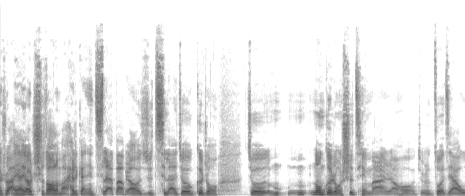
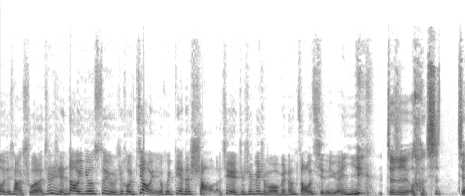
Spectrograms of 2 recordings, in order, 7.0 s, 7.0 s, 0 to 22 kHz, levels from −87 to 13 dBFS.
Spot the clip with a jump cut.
first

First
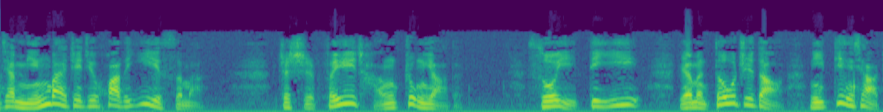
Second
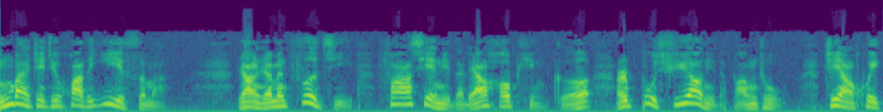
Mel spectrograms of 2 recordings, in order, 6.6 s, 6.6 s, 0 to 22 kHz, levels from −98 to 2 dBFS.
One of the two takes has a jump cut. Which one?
first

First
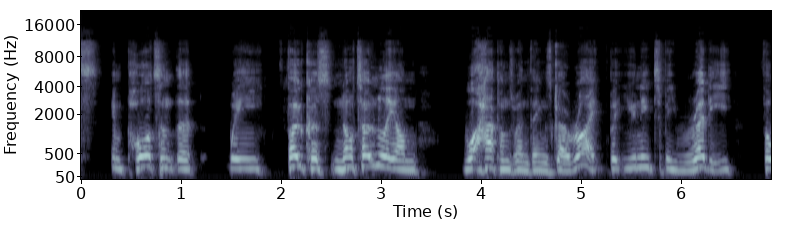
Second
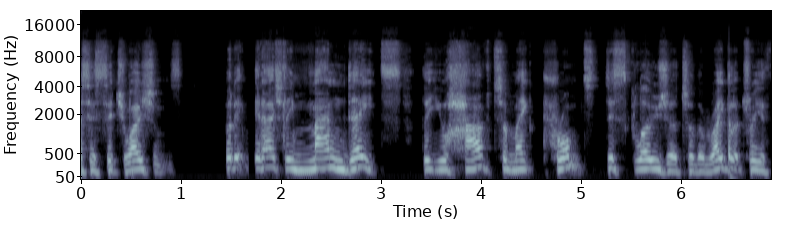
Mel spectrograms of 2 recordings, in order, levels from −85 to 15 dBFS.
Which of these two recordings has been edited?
second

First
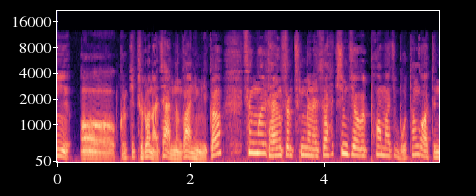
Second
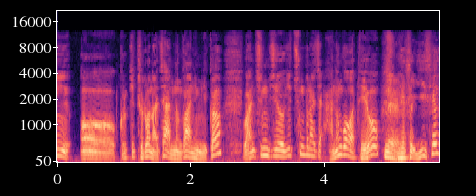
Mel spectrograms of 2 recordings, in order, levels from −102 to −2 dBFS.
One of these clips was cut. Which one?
second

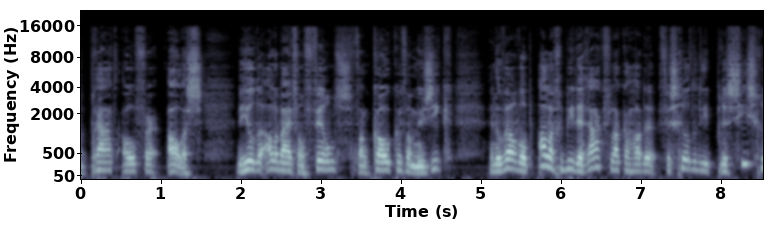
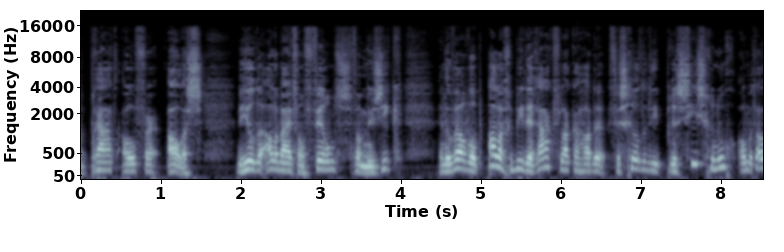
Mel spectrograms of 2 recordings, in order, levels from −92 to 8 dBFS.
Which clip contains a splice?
second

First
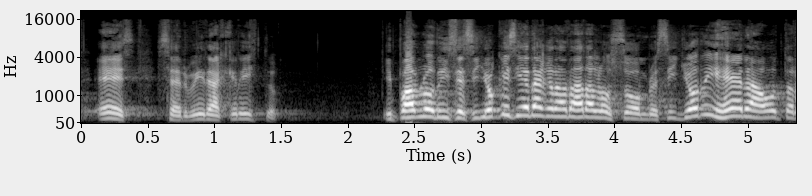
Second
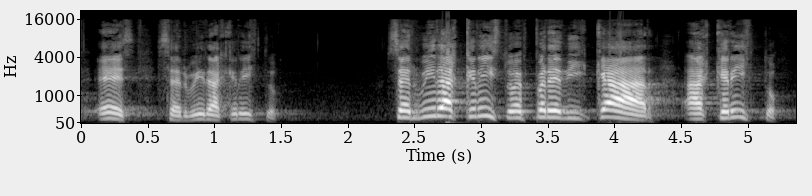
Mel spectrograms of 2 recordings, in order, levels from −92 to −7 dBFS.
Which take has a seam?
first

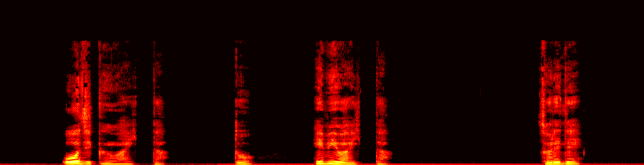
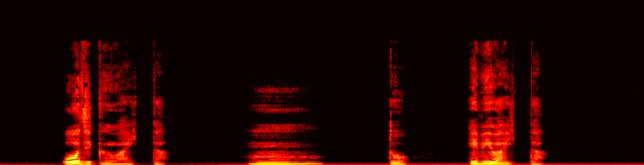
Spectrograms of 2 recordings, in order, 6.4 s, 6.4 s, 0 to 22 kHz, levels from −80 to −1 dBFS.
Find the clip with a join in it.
first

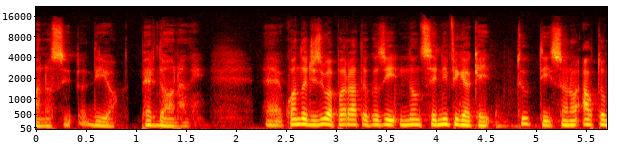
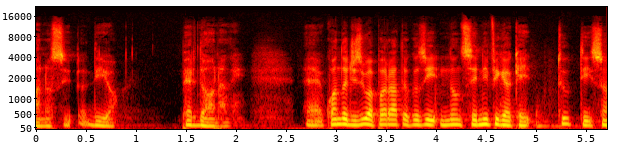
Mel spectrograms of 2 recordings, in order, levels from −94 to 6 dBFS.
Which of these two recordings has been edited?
first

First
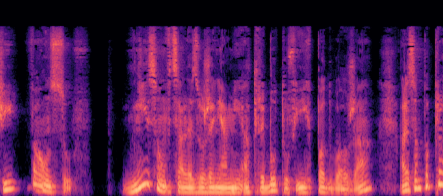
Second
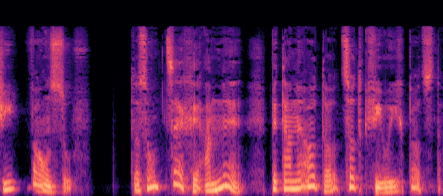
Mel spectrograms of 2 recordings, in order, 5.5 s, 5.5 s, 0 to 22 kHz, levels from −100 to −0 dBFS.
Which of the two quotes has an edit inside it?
first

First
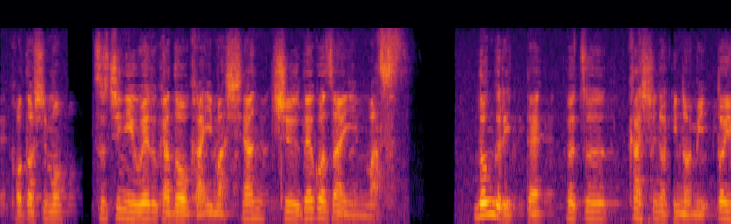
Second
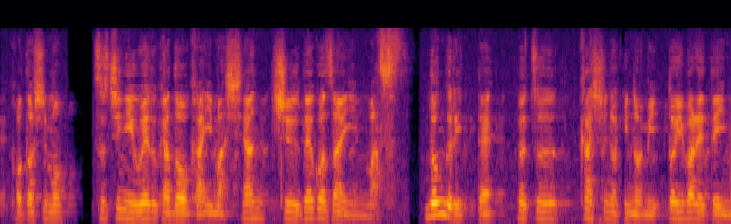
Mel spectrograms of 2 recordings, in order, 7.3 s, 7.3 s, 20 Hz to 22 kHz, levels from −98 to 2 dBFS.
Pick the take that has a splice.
second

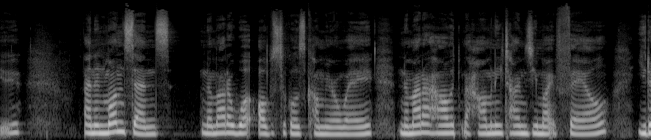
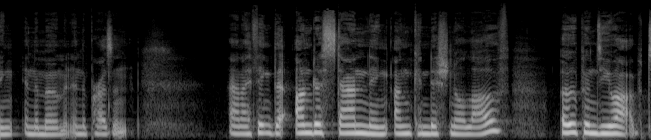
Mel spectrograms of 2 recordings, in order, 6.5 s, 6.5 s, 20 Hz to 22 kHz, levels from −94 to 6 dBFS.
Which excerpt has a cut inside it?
first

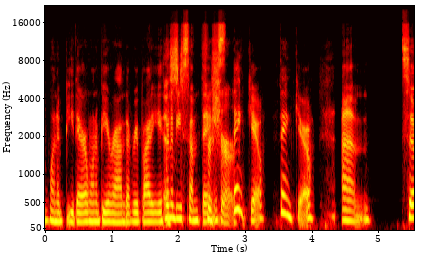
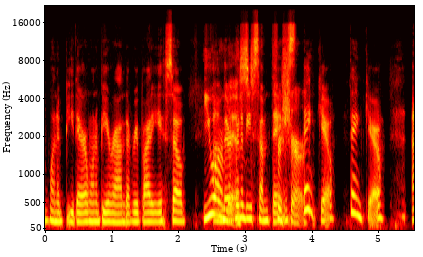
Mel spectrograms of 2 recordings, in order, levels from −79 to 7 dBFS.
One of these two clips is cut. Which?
first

